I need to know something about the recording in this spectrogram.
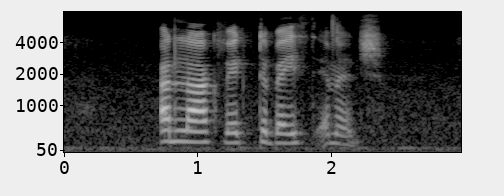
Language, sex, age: English, female, 20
